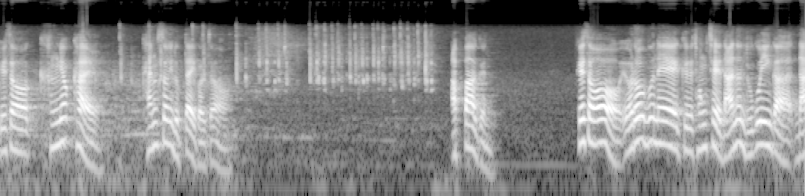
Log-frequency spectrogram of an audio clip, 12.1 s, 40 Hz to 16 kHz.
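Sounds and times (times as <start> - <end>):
computer keyboard typing: 1.8 - 6.6.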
